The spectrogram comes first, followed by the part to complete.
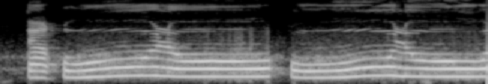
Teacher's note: تقولو میں قاف کو موٹا کریں گے اور قاف بھی لمبا ہوگا، لو بھی لمبا ہوگا۔ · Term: واو مدہ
